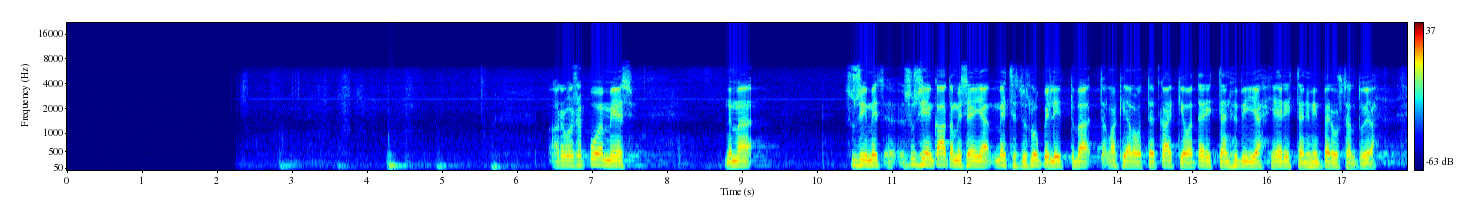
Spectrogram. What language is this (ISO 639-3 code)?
fin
